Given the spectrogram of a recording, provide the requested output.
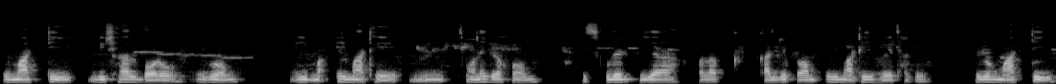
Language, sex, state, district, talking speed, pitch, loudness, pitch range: Bengali, male, West Bengal, Dakshin Dinajpur, 120 wpm, 115 Hz, -23 LUFS, 110-120 Hz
